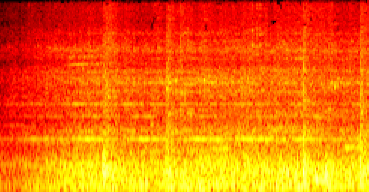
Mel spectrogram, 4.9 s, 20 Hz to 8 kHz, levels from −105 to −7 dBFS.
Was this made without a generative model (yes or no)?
yes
